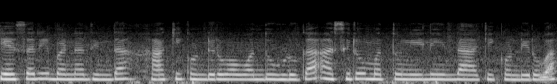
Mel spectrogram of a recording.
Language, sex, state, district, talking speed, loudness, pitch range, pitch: Kannada, female, Karnataka, Shimoga, 130 wpm, -15 LUFS, 225-245 Hz, 235 Hz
